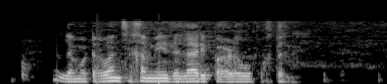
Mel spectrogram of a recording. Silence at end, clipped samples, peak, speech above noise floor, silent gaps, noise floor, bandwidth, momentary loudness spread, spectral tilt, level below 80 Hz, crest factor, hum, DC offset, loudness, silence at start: 0.9 s; under 0.1%; -2 dBFS; 33 dB; none; -49 dBFS; 8.8 kHz; 14 LU; -5.5 dB/octave; -52 dBFS; 16 dB; none; under 0.1%; -17 LUFS; 0.2 s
